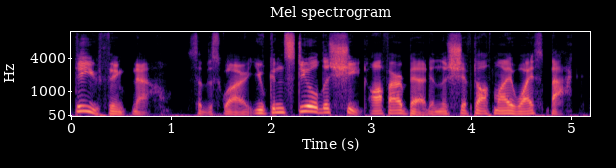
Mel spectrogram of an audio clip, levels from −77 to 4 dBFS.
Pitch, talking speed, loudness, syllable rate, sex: 110 Hz, 255 wpm, -19 LUFS, 4.8 syllables/s, male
